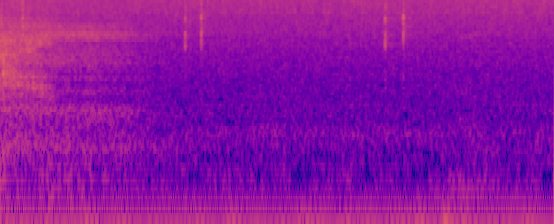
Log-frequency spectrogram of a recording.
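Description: Two faint double clicks, about a second and a half in and again near three seconds, as a control button is pressed, over a steady low hum of room tone.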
